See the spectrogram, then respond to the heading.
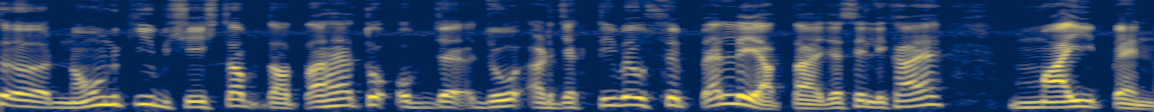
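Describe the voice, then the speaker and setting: A man teaching English grammar in Hindi, asking questions and answering them himself, reading English example sentences slowly. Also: fairly high pitch, a bit bright. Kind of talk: explaining a grammar lesson.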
